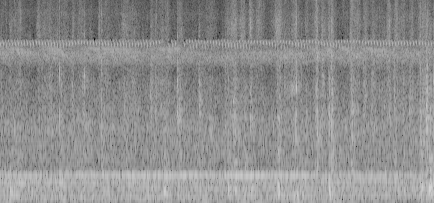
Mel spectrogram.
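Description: A cricket trilling continuously in a high, rapidly pulsing tone over a low, steady hum of several pitches, with scattered soft clicks.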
